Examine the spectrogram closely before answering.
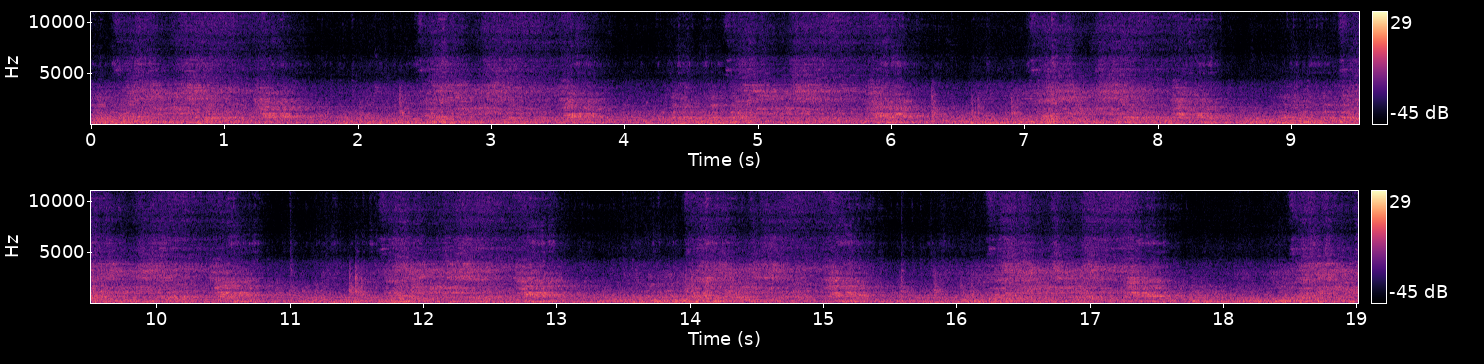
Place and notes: Steel Factory in Kapfenberg - Stahlpresse (schuettelgrat)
